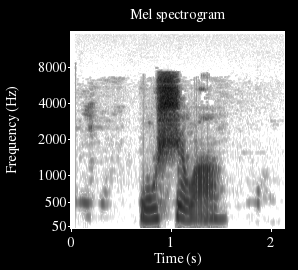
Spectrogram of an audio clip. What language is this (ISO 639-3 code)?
zho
